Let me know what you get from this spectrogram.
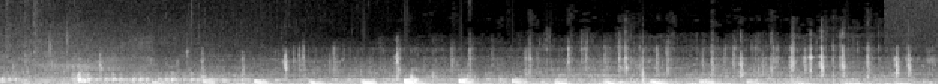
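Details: Young male sea lions give underwater territorial calls, low throbbing pulses about three a second, recorded by hydrophone amid ocean noise and bubbles; lacking a place on the rock, they claim an underwater territory instead.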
